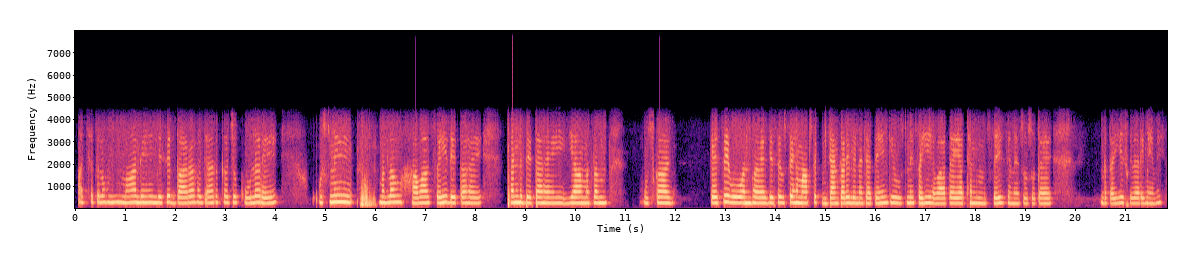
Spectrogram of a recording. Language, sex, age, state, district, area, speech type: Hindi, female, 45-60, Uttar Pradesh, Ayodhya, rural, conversation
